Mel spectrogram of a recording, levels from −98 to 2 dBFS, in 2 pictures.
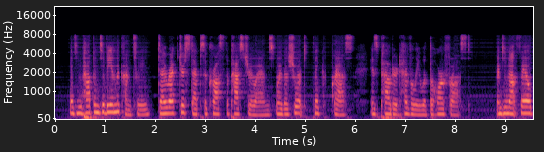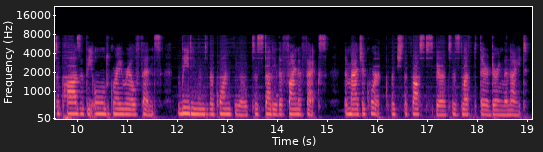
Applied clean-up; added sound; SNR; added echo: neural separator model SepFormer DNS4.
